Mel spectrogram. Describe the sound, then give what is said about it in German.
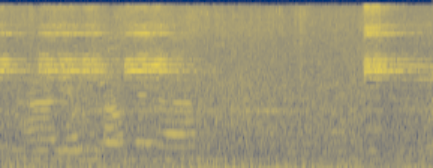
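Dense street traffic in Hanoi, Vietnam, made up mostly of mopeds, with a steady engine rumble and bursts of bright, high-pitched horn toots cutting through the din, fairly loud. “Der Verkehr ist unglaublich. Er setzt sich vor allem aus Mopeds zusammen.”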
